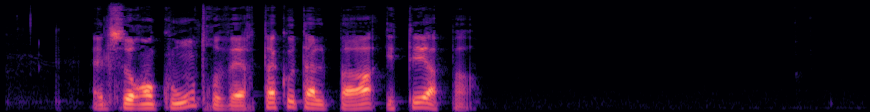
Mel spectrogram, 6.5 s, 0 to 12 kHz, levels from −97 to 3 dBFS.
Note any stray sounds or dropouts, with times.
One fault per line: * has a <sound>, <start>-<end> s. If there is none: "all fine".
all fine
